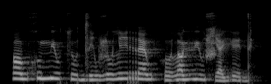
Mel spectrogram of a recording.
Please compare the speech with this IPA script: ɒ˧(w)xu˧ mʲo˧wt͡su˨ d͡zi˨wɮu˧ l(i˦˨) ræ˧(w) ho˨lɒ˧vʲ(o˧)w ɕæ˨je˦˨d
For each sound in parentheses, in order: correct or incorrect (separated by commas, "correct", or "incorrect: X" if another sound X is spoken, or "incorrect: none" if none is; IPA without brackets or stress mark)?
correct, incorrect: i˦, correct, correct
